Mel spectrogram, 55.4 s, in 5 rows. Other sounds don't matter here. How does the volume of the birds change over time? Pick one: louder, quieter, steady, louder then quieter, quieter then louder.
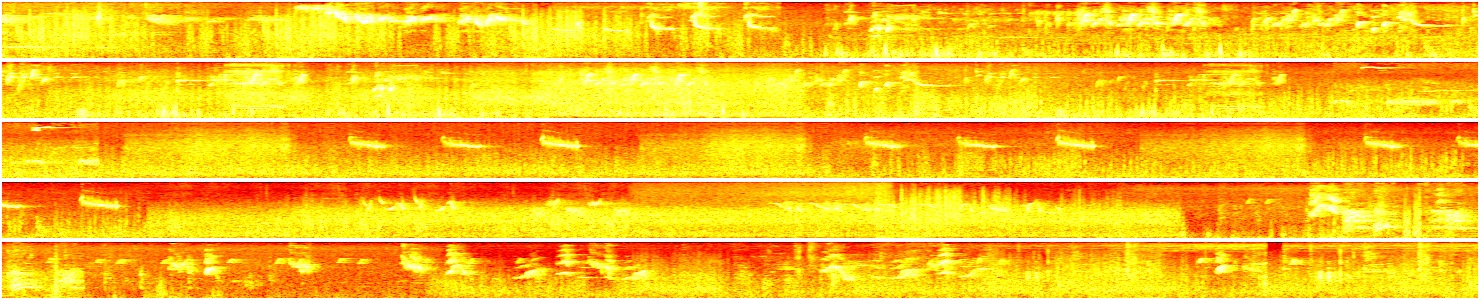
quieter.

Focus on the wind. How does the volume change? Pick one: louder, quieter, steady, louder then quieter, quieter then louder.
louder then quieter.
